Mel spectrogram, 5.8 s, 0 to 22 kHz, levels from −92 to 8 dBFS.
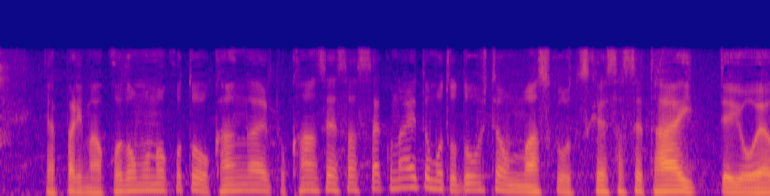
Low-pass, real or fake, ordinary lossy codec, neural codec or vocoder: none; real; none; none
